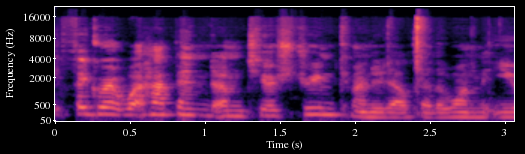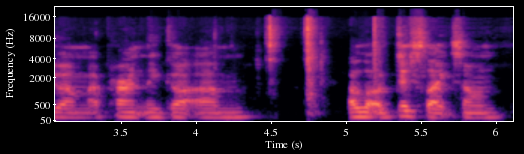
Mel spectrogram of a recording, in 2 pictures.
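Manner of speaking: usual speaking voice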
